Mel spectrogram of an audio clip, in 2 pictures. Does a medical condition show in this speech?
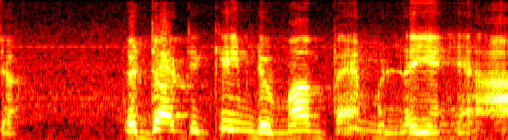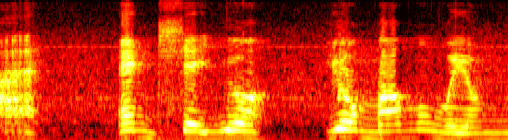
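Yes: cerebral palsy.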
